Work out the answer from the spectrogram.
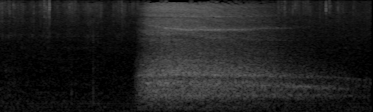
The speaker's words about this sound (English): Take another deep breath.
